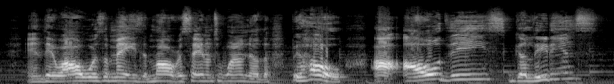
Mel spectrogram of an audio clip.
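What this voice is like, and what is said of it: Southern American drawl. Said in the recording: “I'm from the south, so I have that southern accent, that southern drawl.”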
